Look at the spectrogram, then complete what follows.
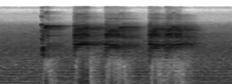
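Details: Black francolin giving a loud, harsh, grating call, several rasping bursts in quick series, the middle ones longer and strongest, over a low steady hum.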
